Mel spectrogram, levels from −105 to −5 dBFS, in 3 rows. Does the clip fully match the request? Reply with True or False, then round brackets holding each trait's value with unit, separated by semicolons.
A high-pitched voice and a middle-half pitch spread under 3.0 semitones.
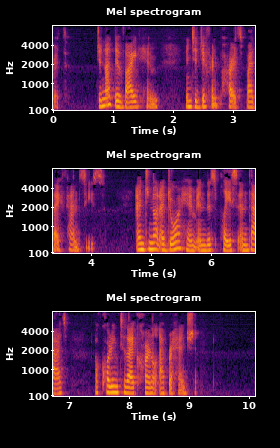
True (200 Hz; 2.6 semitones)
